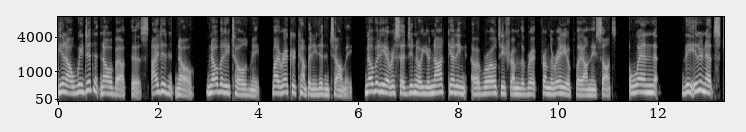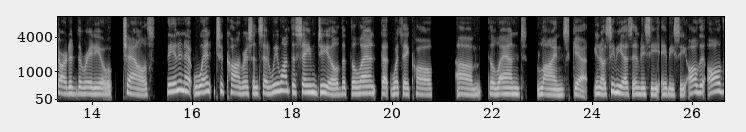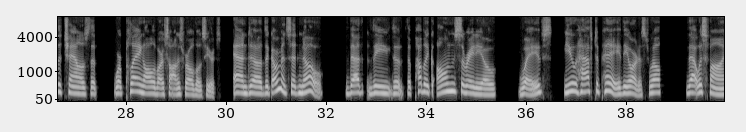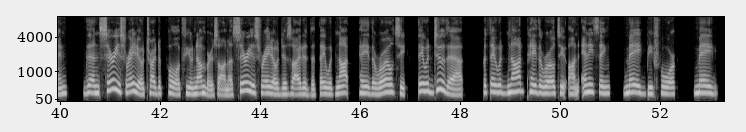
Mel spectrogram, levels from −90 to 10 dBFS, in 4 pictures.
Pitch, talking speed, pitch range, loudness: 195 Hz, 170 wpm, 175-220 Hz, -19 LUFS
